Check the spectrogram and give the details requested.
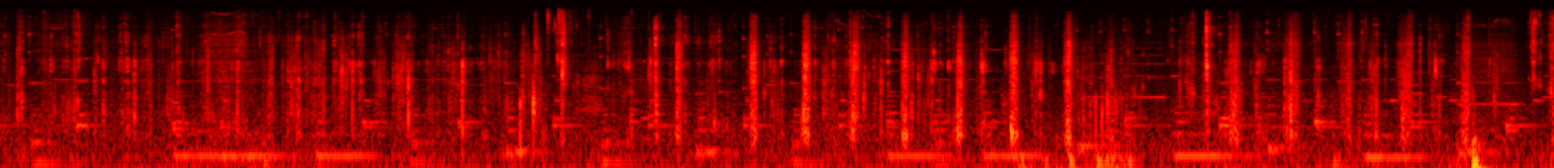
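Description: Close-miked chewing of food, with many quick wet clicks and crunches from the mouth, over soft background music.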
